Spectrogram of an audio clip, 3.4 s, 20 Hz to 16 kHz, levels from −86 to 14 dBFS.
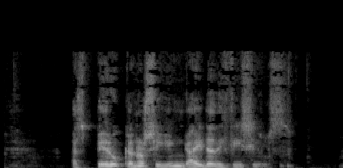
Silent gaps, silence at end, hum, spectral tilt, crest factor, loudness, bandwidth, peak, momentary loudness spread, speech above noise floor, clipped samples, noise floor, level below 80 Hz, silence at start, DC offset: none; 0.6 s; none; -4.5 dB/octave; 18 dB; -22 LUFS; 11.5 kHz; -6 dBFS; 18 LU; 43 dB; under 0.1%; -66 dBFS; -60 dBFS; 0.7 s; under 0.1%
